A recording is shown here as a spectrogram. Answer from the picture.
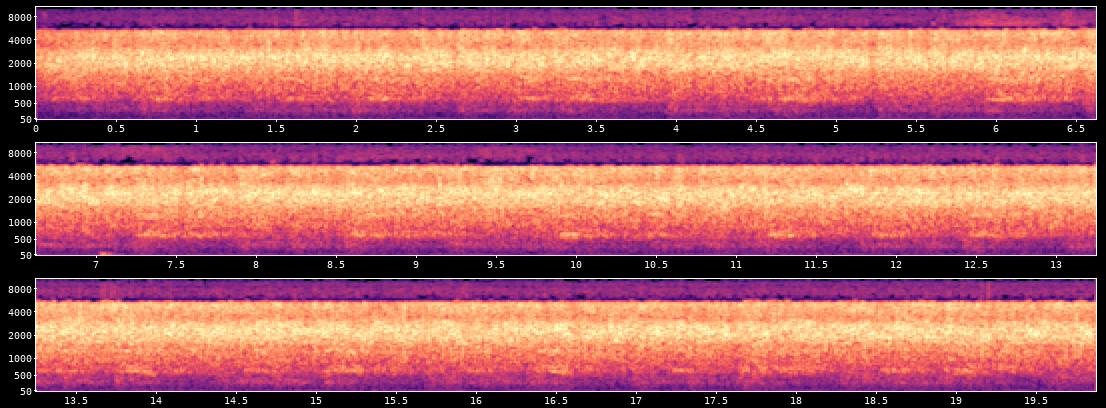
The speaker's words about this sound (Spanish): gritos de dimisión por parte de la bancada popular que intentan ser contrarrestados por los aplausos del Grupo Socialista.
